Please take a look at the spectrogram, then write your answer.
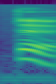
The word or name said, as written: ty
